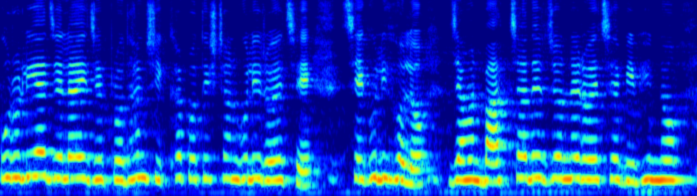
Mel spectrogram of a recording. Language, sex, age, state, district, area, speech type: Bengali, female, 30-45, West Bengal, Purulia, urban, spontaneous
